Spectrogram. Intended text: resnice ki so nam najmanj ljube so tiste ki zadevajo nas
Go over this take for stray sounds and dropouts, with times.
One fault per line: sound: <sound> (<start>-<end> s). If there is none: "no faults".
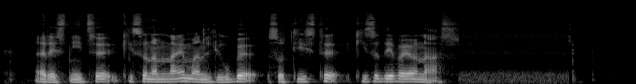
no faults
